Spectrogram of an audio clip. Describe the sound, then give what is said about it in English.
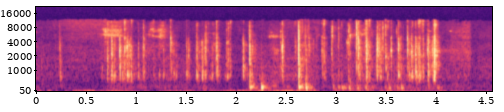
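Typing on a computer keyboard: many rapid, irregular key clicks and clacks in quick bursts, with a short quiet start. A few keystrokes land heavier, like the space bar or enter key. “hang on, I gotta type something.”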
